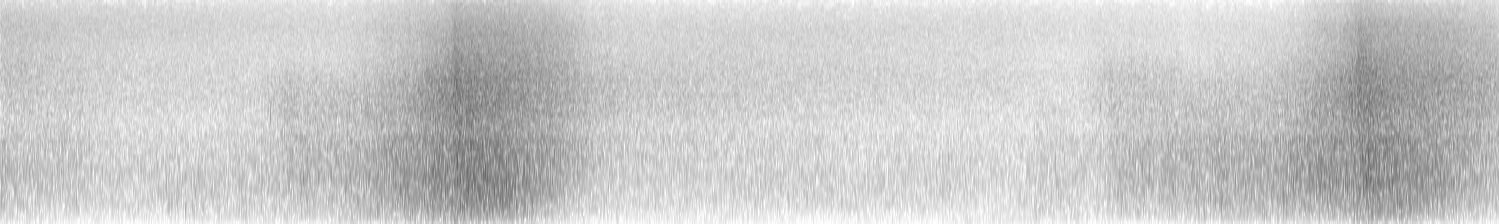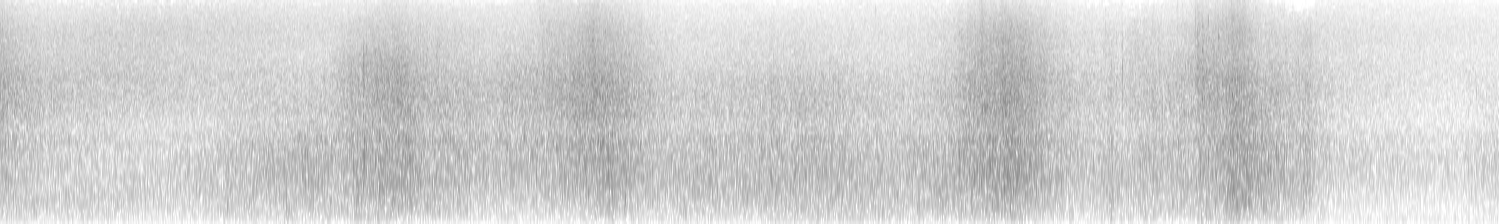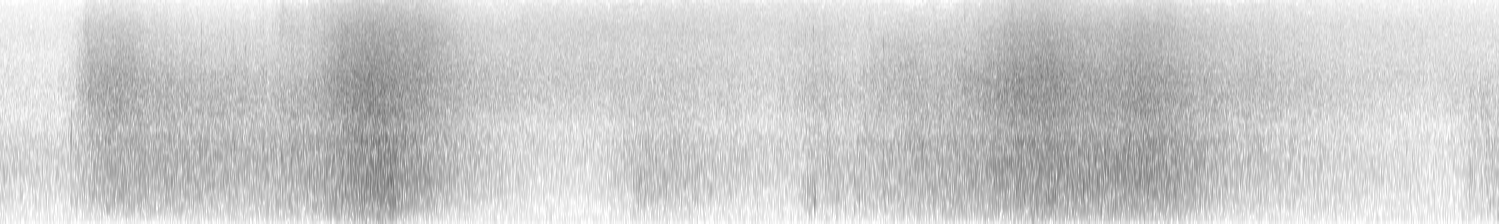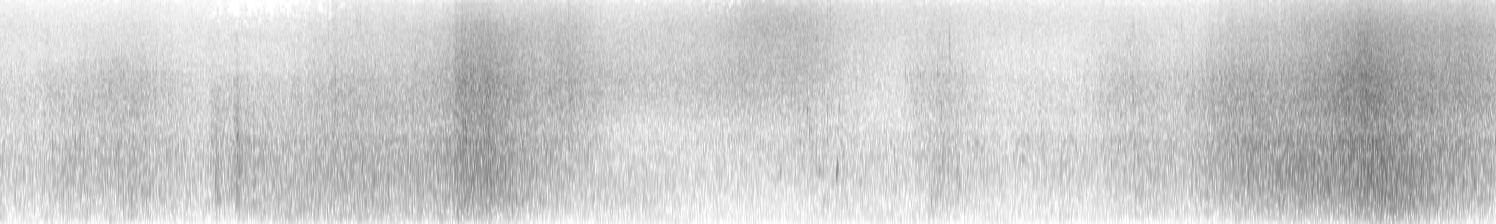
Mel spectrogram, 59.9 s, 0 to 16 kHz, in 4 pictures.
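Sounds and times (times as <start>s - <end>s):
sea waves breaking on beach: 44.7s - 54.8s.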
